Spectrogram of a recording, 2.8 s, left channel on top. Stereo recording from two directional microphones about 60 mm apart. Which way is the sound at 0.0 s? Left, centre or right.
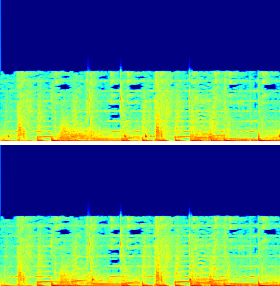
Centre.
